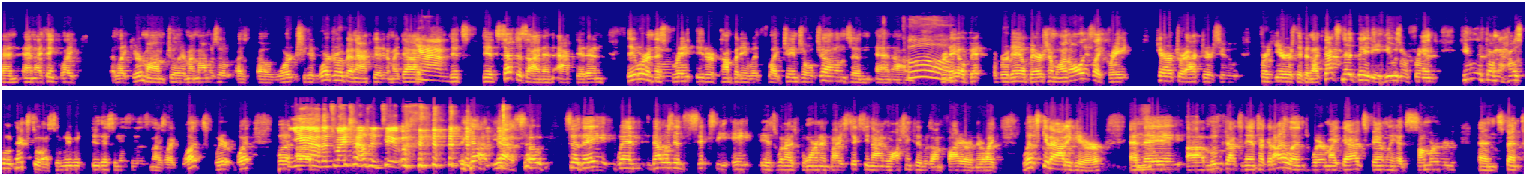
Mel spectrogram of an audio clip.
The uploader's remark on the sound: This episode was recorded remotely during quarantine. You might notice differing audio quality from previous episodes (this one sounds like a zoom call … because it is!).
